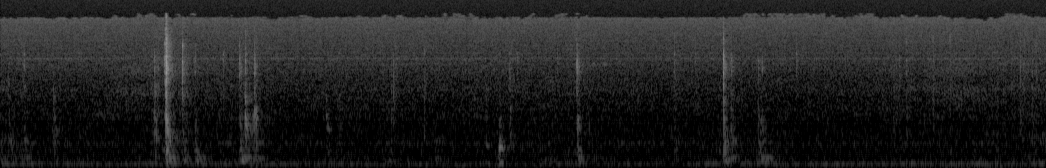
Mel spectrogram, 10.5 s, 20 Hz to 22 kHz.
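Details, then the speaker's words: 1959 Philco Predicta Princess television during power supply and vertical deflection adjustment: faint, irregular sharp snaps over a steady low hum, heard as corona arcing inside the picture tube shell. High-voltage corona arcing. "I can hear the corona arcing inside of the put your tube shell"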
